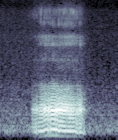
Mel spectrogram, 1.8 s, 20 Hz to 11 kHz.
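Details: One long, rattling, harmonic snore of nearly a second from a sleeping 14-year-old female Boston Terrier indoors.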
